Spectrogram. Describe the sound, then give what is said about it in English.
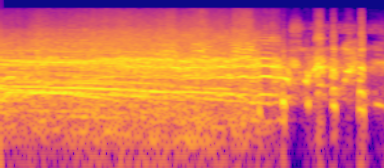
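A crowd gives a loud, sustained cheer of many shouting voices during a storybook scene. It cuts off abruptly after about two seconds, followed by a few short, choppy sounds. “And when it had finished this short speech, they all cheered.”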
